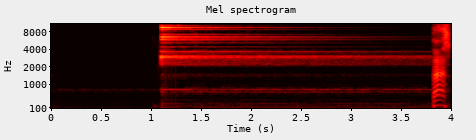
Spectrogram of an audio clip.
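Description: Electronic crash-cymbal-like hit from Ableton's DS Clang drum synth through flangers and reverb, struck once about a second in and ringing with a slowly fading metallic shimmer of steady high tones.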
